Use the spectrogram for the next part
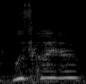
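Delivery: high, soft gasped question imitating a startled friend; startled gasp, retold. Friend from work reacting to the reading, startled. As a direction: mimic a friend's quiet, high-pitched gasp of surprise. Friend gasps in mock alarm.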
